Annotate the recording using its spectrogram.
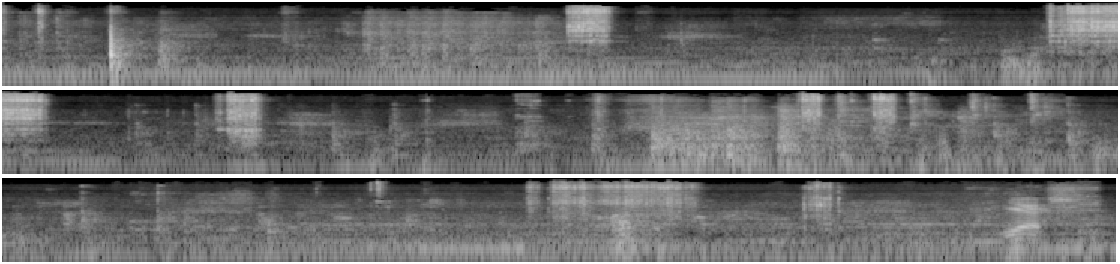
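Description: Steel brick trowel scraping wet sand-and-cement mortar across a mortar board and buttering it onto bricks, in separate scraping strokes a few seconds apart. A sharp knock about a second in is the loudest sound, with a steady low hum underneath.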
